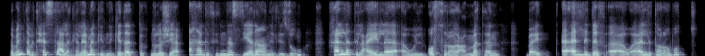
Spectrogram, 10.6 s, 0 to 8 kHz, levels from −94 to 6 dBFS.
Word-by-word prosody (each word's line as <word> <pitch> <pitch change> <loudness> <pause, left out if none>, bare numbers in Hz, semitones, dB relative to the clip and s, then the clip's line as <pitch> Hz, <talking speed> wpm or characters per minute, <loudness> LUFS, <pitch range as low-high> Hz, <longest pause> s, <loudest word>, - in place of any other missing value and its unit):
طب 190 +6 -2
أنتَ 325 +4 +3
بتحس 275 +3 -1
على 165 - +4
كلامك 200 - +1
إن 170 -3 -5
كده 225 +1 +2
التكنولوجيا 195 +3 -2
أخدِت 250 -6 -2
الناس 230 +7 0
زيادة 210 +8 +3
عن 215 -6 0
اللزوم؟ 175 +6 -6 0.4
خلّت 285 +1 +5
العيلة 215 +1 +2
أو 160 -2 -6
الأسرة 220 +6 -1
عامةً 195 +4 -2 0.4
بقِت 195 0 -2 0.2
أقل 245 -1 +5
دفء 220 +1 0
أو 265 - +1
أقل 230 +7 +2
ترابط؟ 235 +4 -5
215 Hz, 135 wpm, -22 LUFS, 190-245 Hz, 0.4 s, خلّت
